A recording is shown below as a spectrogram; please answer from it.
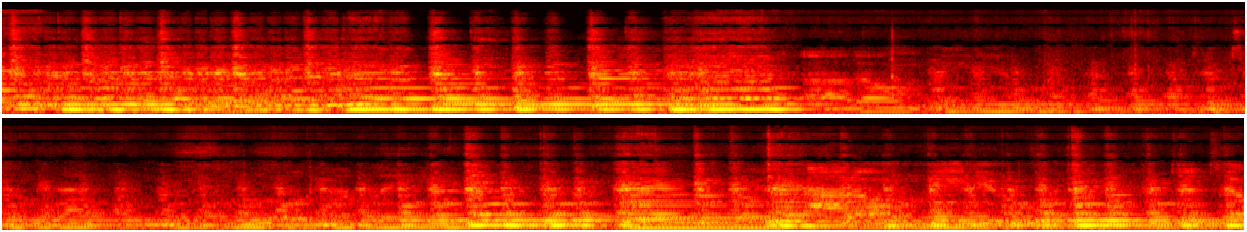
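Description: Solo cello bowed in long, sustained notes as an instrumental passage. It drops to a softer stretch about four seconds in, then swells again near the end.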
